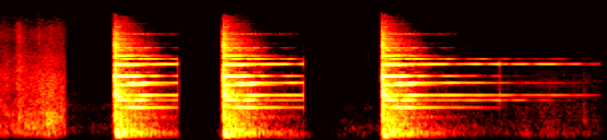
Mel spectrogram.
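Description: A metallic bell struck three times, the same ringing tones each time. The first two strikes are cut off short, and the third is left ringing and fades out over about two seconds.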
